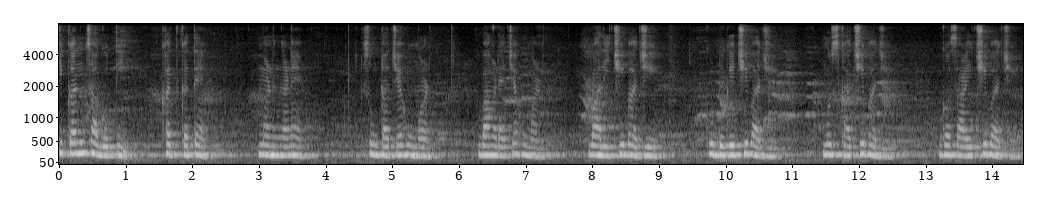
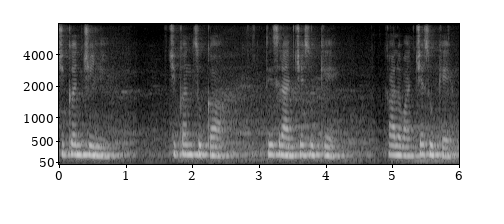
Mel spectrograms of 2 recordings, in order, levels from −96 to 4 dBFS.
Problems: constant background noise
